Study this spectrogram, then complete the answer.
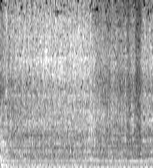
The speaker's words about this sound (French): Direction la laveuse, l'éplucheuse.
